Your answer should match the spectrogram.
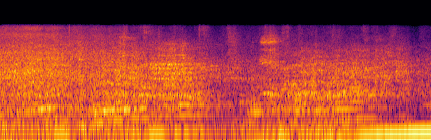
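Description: Many people talking at once, a loud jumble of overlapping voices with no single speaker standing out, over a steady low hum.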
